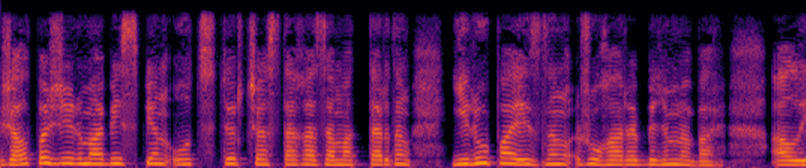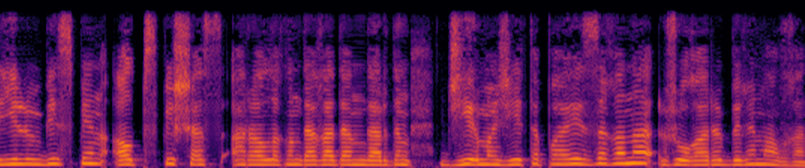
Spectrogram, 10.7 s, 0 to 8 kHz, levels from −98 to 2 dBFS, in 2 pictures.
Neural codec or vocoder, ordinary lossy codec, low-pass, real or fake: codec, 16 kHz in and 24 kHz out, 1 kbps, XY-Tokenizer; none; 7.2 kHz; fake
